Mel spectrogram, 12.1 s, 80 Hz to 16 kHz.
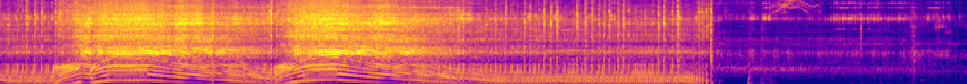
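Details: GOODLUCK 45M Chinese chainsaw, final check after a small repair with chain oiling confirmed: two clean rev-ups rising and falling smoothly with the throttle, no misses or rattles, then shut off; normal running.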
